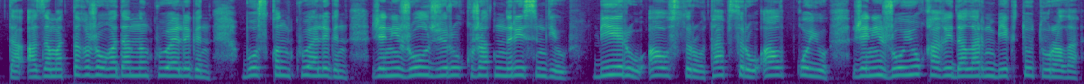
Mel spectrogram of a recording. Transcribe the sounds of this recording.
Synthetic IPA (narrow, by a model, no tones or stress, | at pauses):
t̪ːəʔɑzɑmɑt̪ːəʁʒo̞ʁɑd̪ɑmnəɴkʲʰɵwælɪɡʲɪnbo̞sqəɴkʲʰʉælɪɡʲɪnʒæne̞ʒo̞lˠʒʏɾuqʰʊʒɑt̪ənɾe̞sɪmd̪e̞w | be̞ɾuʔɑwəst̪əɾut̪ʰɑpsəɾuwʔɑlˠəp̚qʰo̞juʒæne̞ʒo̞juqʰɑʁijd̪ɑlˠɑɾənbe̞kʲɪ̥t̪ut̪ʰuɾɑlˠə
